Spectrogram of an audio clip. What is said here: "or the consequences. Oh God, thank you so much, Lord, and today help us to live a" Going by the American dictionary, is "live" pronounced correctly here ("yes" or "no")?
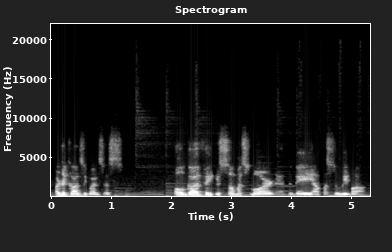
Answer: no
